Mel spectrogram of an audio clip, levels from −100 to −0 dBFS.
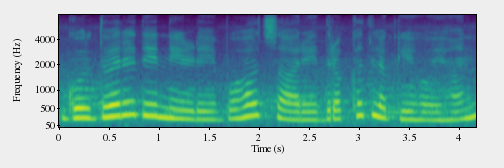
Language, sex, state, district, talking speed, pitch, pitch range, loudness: Punjabi, female, Punjab, Kapurthala, 130 wpm, 245 Hz, 220-295 Hz, -16 LUFS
